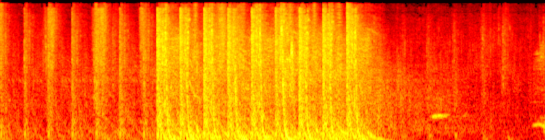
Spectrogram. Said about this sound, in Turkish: Kim ateş ediyor?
